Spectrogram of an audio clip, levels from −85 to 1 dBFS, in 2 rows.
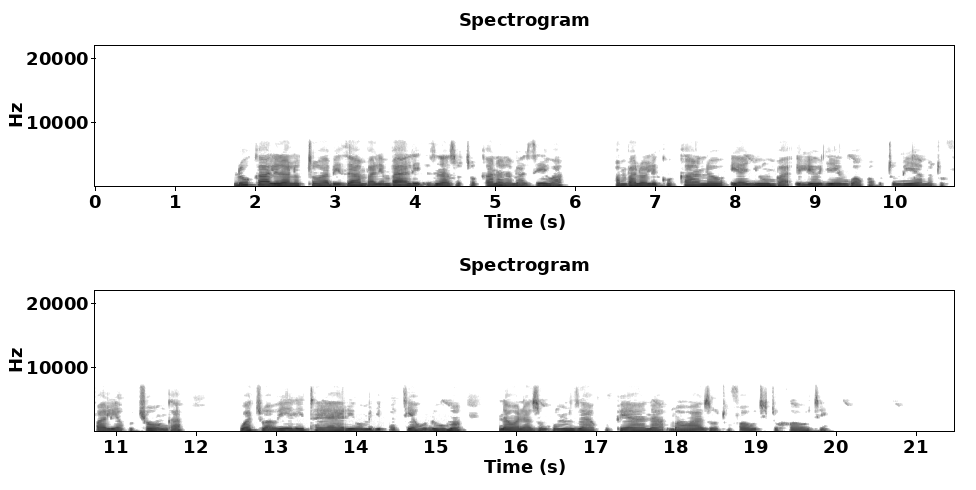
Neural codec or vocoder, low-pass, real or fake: none; 7.2 kHz; real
